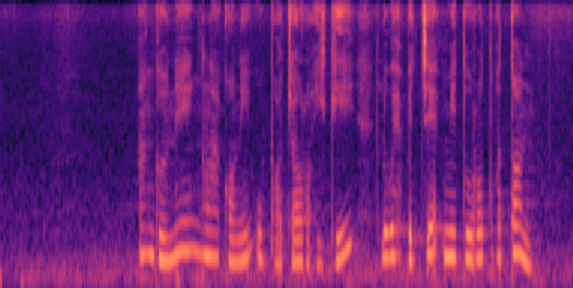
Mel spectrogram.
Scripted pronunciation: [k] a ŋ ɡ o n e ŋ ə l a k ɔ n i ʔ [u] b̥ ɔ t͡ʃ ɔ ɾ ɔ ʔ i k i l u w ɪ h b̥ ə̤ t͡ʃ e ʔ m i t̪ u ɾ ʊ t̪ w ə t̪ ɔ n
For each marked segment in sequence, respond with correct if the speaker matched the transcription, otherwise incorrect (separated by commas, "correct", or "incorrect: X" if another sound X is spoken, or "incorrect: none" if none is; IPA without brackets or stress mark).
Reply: incorrect: ʔ, correct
